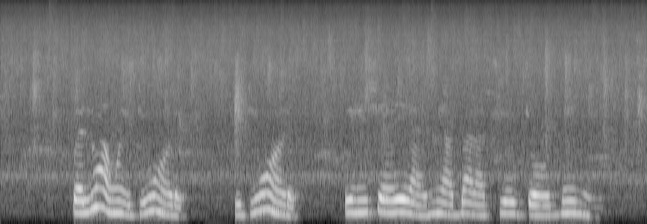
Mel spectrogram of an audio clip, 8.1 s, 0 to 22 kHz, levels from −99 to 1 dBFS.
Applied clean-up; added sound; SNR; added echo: none; Bathtub (filling or washing); 9 dB; none.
